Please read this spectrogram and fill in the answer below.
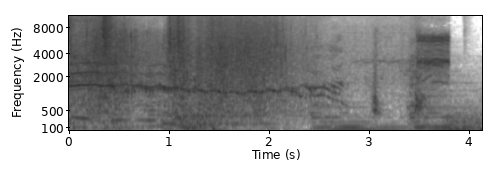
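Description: Cartoon action soundtrack: dramatic music with a long, high screech that slowly falls in pitch over a rushing noise, then a low rumble and a short whoosh near the end.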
